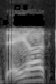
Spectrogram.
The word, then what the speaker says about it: Ayotte: Actually, my last name's Ayotte. It's a boat, not a yacht. It's a yacht, not a boat, isn't it? – It's a yacht.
